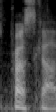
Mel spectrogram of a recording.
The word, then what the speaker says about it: Prescott: Dude, it's Prescott, man. Prescott, because that's how it's spelled.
